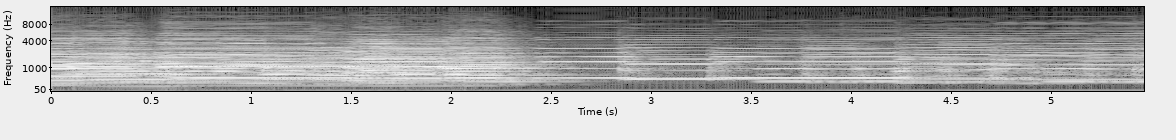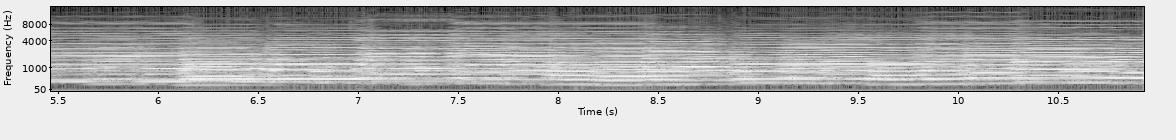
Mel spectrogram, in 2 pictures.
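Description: Bayan (Russian chromatic button accordion) played solo, several voices of held notes moving against each other. About two and a half seconds in the low bass notes drop out and the playing turns quieter, then fills out again with bass a few seconds later.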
